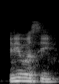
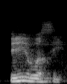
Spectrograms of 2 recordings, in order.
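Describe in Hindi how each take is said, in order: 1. पहले अक्षर में छोटी 'i' की ध्वनि है। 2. पहले अक्षर में छोटी 'i' की ध्वनि है।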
